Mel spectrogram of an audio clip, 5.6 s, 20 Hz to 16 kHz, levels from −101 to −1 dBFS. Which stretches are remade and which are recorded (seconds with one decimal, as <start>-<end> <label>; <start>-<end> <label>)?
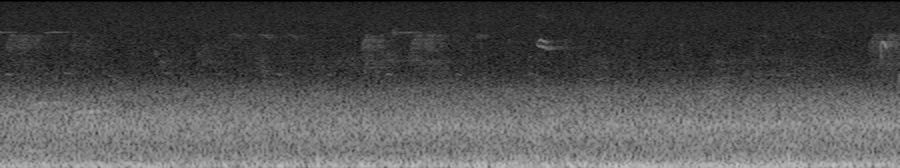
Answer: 0.0-0.8 recorded; 0.8-4.2 remade; 4.2-5.6 recorded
